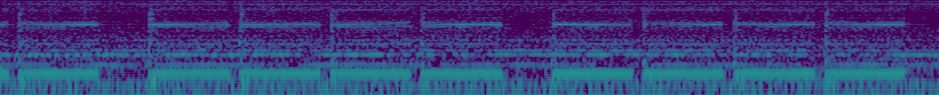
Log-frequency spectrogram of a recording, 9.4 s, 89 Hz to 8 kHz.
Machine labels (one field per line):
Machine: slide rail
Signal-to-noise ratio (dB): 6 dB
